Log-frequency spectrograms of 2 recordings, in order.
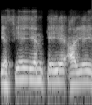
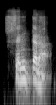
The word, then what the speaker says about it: Shankara: it is spelled as s-a-n-k-a-r-a in english or s-h-a in k-a-r-a it is to be pronounced as sankara like from the tip of the tongue front of the mouth he is sankara like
